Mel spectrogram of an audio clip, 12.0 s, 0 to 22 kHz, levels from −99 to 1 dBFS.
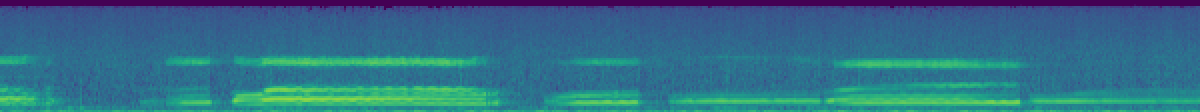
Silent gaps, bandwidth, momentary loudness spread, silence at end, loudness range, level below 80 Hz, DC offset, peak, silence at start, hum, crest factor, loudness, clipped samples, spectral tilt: none; 17 kHz; 23 LU; 0 s; 9 LU; -38 dBFS; under 0.1%; -8 dBFS; 0 s; none; 18 dB; -23 LUFS; under 0.1%; -4.5 dB/octave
